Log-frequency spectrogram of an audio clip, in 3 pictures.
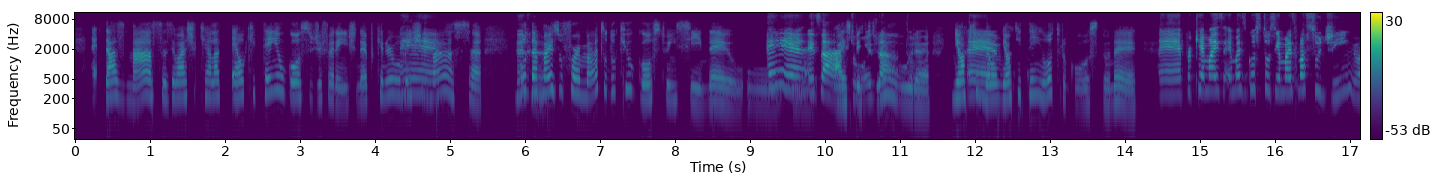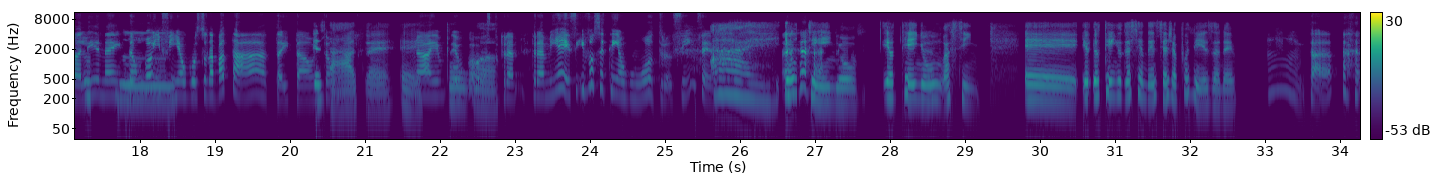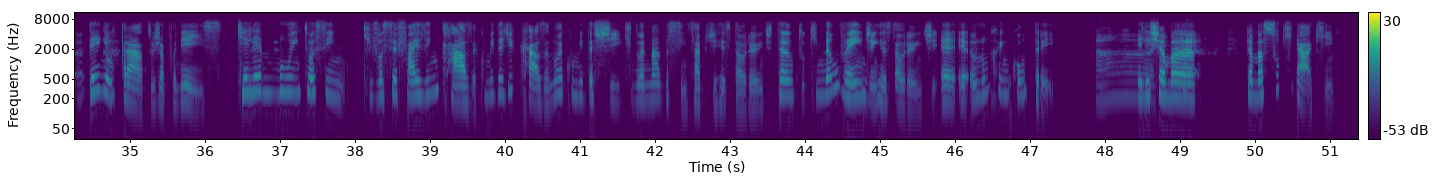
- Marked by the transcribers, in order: laugh; laugh; tapping; in Japanese: "Tamasukiaki"
- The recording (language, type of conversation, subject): Portuguese, unstructured, Qual prato você considera um verdadeiro abraço em forma de comida?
